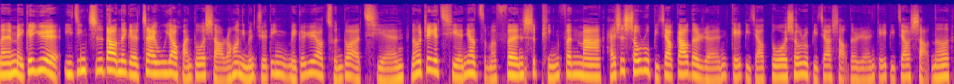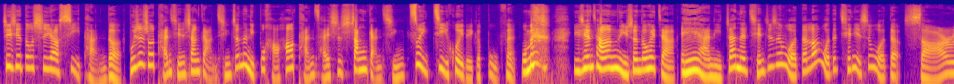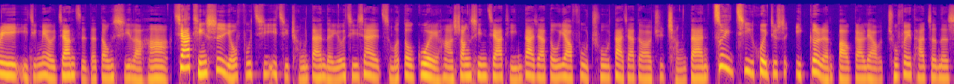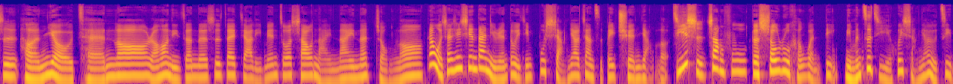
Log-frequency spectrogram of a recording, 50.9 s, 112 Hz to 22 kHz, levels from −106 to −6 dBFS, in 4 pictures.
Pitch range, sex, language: 170-250 Hz, female, Chinese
